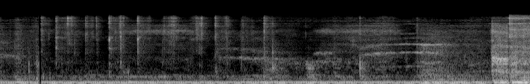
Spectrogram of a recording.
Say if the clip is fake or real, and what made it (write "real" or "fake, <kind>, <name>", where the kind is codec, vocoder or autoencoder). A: fake, autoencoder, DAC-VAE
